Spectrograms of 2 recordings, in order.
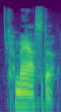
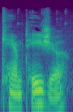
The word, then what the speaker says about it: Camtasia: Camasta. Just cover up all this water. Or, like, Q's pronunciation of it, Camtasia. Camtasia. I believe it's... You could say it either way.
